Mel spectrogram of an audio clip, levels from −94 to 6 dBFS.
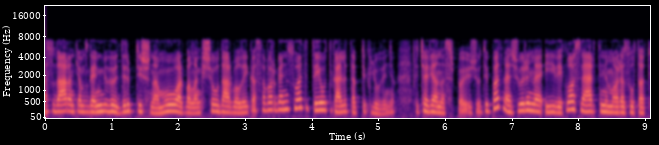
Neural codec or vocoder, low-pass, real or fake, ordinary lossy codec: codec, 16 kHz, 8 kbps, FunCodec, trained on LibriTTS, 25 frames a second; 7.2 kHz; fake; Opus, 64 kbps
